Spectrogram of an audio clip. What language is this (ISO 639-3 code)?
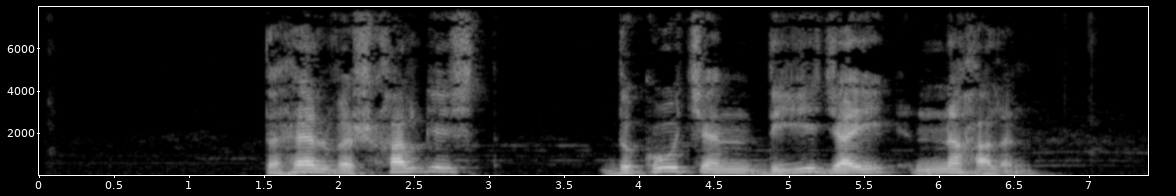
wbl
